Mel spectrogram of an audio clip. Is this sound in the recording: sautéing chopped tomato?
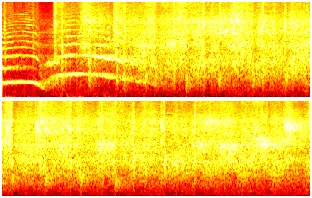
no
